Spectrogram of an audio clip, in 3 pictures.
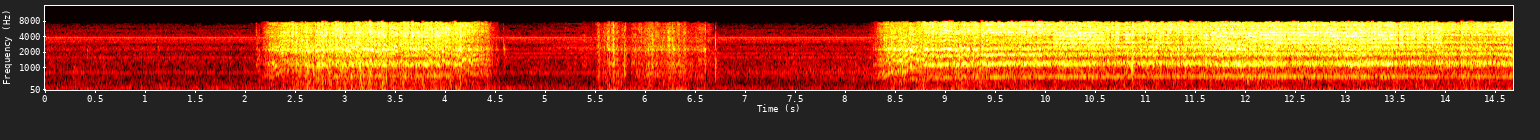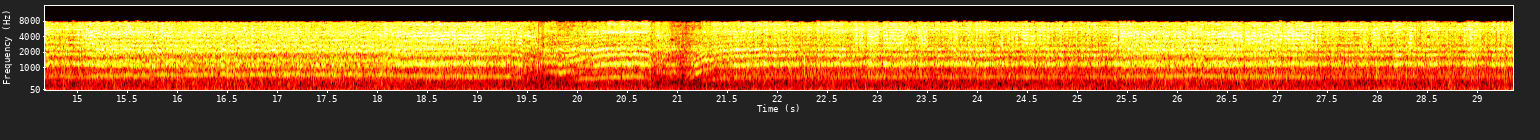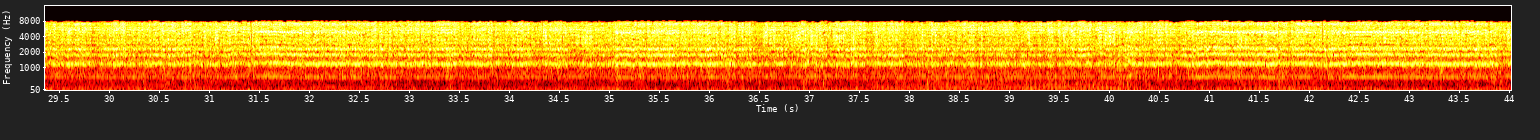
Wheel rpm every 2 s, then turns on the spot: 0, 120, 20, 10, 120, 160, 160, 160, 160, 150, 120, 160, 160, 160, 160, 160, 160, 160, 160, 160, 160, 160.
4-8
